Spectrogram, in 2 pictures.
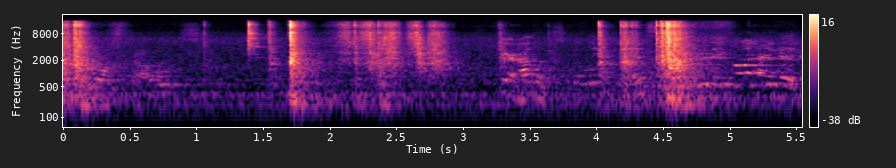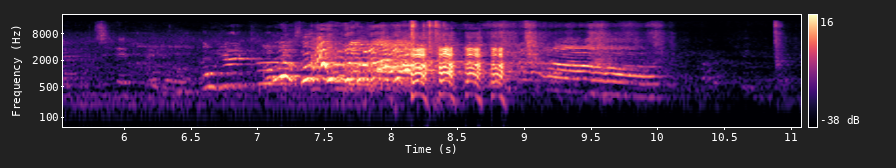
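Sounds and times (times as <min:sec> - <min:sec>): children's voices: 0:03.2 - 0:07.9, 0:09.0 - 0:10.4.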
